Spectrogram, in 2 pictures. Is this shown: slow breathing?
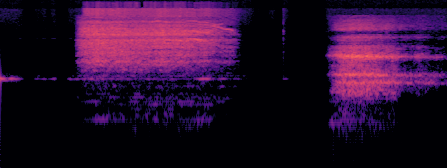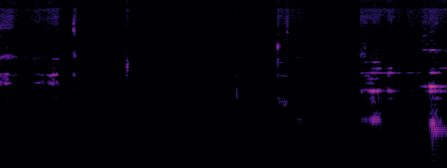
yes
